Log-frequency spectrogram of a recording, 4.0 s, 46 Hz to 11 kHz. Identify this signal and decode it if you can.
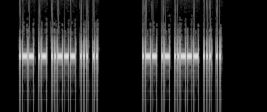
Morse code, heard as a keyed tone, about 50 wpm, 700 Hz. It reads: WA2SI WA2SI
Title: Call Signs Repeated 3x - 50wpm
